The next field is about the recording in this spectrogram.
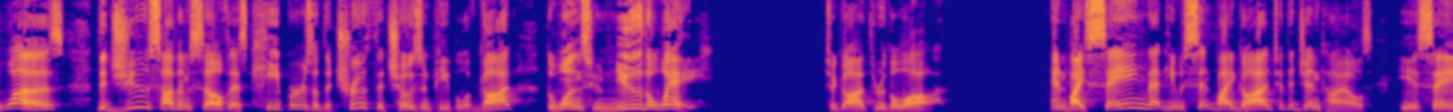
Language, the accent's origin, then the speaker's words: English; San Diego, California, United States; now in Australia; I'm from San Diego, and here I am in Australia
